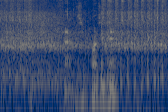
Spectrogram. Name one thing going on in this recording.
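A gun fires a short burst of shots.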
